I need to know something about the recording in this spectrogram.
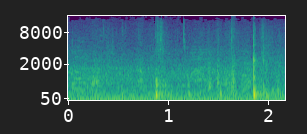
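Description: A football kicked on an artificial-turf pitch: one sharp thud of boot on ball near the end, the loudest sound, with a softer knock about a second in.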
